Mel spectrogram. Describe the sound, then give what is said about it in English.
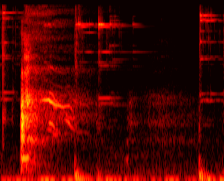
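A bright, high-pitched metallic jingle rings out in one strong burst, then a few lighter shakes follow with shimmering tones that linger and fade. No one speaks. “I guess that was a dingle bell.”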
